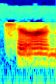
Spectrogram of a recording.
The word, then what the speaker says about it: Karyn: spell my name correctly Karen is spelled k a r y n okay and see a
